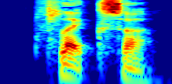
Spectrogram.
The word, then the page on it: flexor: British English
